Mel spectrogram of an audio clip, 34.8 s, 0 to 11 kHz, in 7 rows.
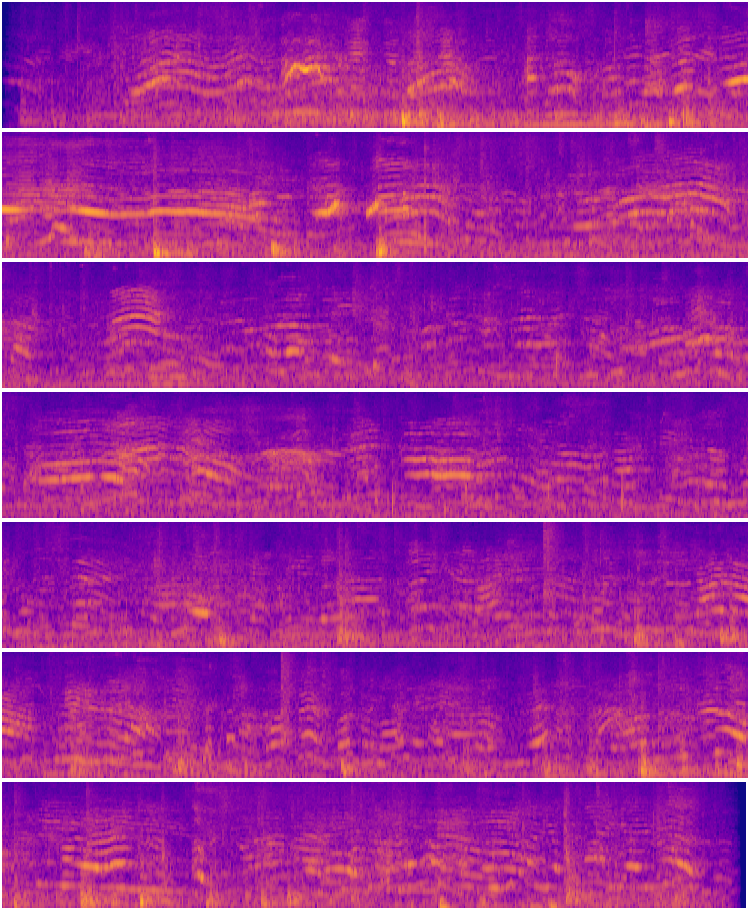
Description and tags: KINDERGARTEN TRAFFIC FOOTSTEPS
A kindergarten playground in Jerusalem , Israel , with some traffic and footsteps in BG . Recorded with AT822 mic , FR2LE recorder , and edited with Protools LE .
children, field-recording, hebrew, israel, kindergarten, playground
